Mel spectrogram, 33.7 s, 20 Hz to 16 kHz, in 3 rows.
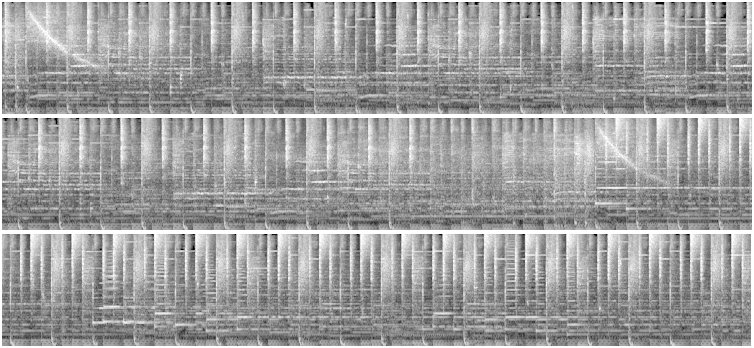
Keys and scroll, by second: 6.5 1, 6.9 Return, 15.7 0, 16.1 ., 16.1 4, 16.7 Return, 30.4 6, 30.4 0.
